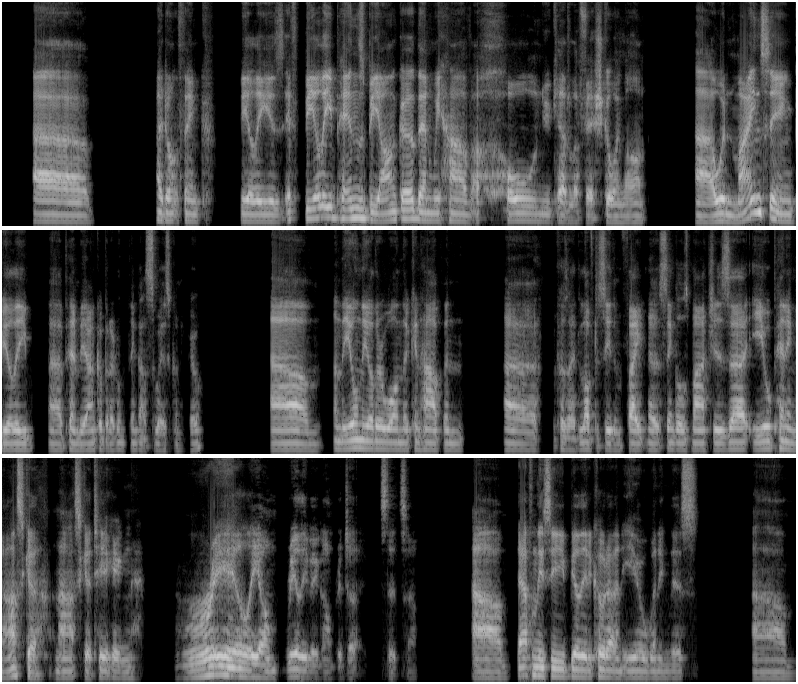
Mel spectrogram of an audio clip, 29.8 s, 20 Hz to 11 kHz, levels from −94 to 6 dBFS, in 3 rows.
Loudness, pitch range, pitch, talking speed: -25 LUFS, 90-140 Hz, 100 Hz, 175 wpm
